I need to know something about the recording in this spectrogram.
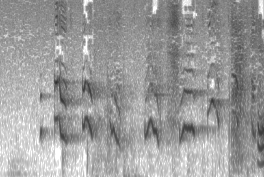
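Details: Shih Tzu puppies at play, a six-month-old with a two-month-old: high whimpering whines that rise and dip, about six short cries in three seconds, with a low grumble before them.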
